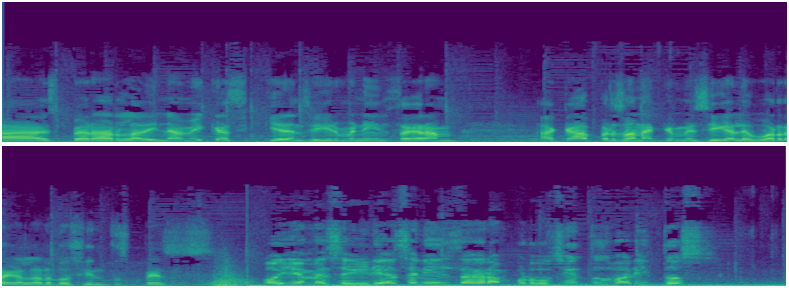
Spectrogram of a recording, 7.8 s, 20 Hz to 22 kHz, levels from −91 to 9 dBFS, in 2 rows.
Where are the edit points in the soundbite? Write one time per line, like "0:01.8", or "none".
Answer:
0:05.1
